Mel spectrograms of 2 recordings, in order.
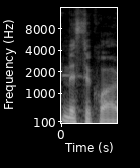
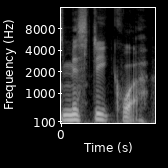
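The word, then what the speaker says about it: Meskwaki: And it is Mistaqua, right? That is the proper pronunciation. Yeah. I think it's... Yeah, because at first we thought it was Mistiqua. Yeah. But it's not.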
